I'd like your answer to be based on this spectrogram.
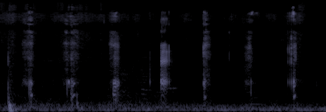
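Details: Child with hiccups: short, sharp voiced catches in quick succession, about seven in four seconds.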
